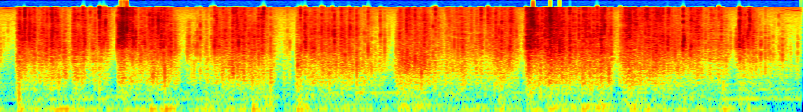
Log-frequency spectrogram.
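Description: Long nails and fingertips scratch and press a large, flat beeswax-coated cotton food wrap sheet with a rolled edge lying on a table. The result is a steady stream of crinkly, sticky, crackly sound with bright, dense crackle, swelling and easing in bursts for the whole clip.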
